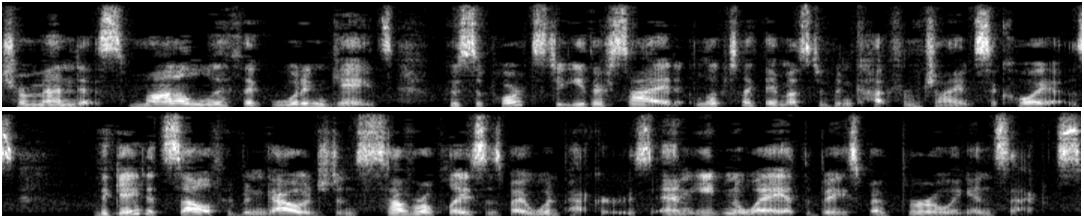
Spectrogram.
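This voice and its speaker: A woman's voice at medium pitch, with ordinary pitch variation, a moderate pace and a dry, close sound with no echo. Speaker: creepypasta narrator. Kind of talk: horror story narration.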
